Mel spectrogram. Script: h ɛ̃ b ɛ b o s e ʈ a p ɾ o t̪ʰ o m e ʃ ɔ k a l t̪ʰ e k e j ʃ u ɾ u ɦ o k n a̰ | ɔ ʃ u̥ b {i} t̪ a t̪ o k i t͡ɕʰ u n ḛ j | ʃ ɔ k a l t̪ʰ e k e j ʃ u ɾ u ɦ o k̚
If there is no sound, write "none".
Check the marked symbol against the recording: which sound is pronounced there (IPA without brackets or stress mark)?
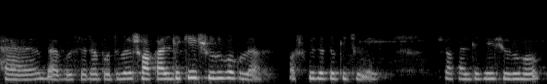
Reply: i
